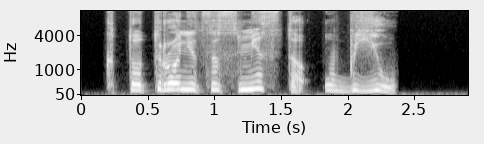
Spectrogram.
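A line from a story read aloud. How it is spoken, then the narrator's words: Quiet warning. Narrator (Russian): негромко предупредил он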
